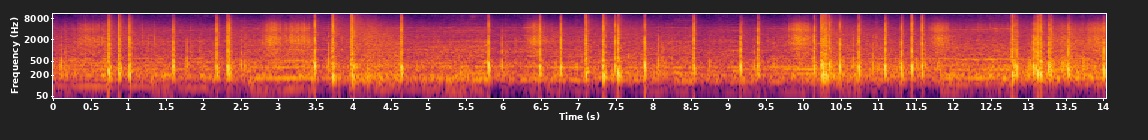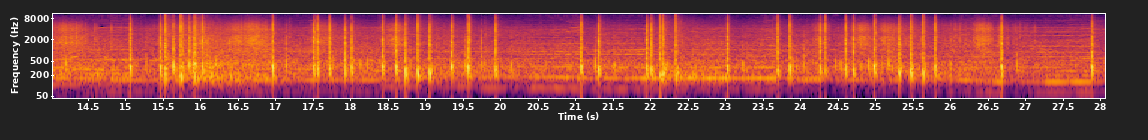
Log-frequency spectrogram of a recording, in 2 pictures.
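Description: Aerial firework shells bursting in a long, irregular string of sharp bangs, several a second at times and coming in denser flurries now and then.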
